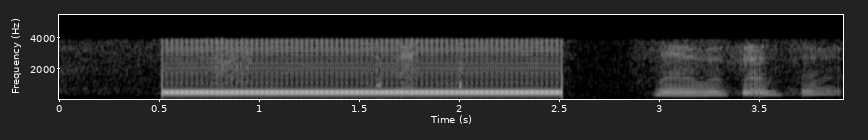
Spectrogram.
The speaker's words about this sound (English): Well, answer the damn phone.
